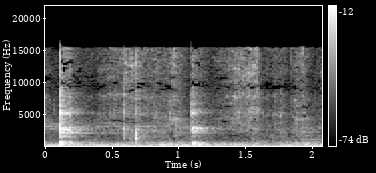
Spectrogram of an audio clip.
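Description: A metal ladle stirs thin pearl millet porridge in a stainless steel pot, scraping and clinking against the pot's side. There are about three clinks, the loudest just at the start.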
